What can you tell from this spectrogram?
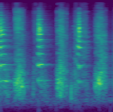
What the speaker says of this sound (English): with my squeaky scissors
